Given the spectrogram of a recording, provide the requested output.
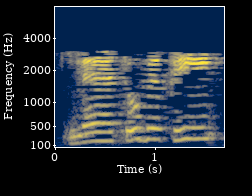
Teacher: قلقل الباء لأنها عليها سكون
